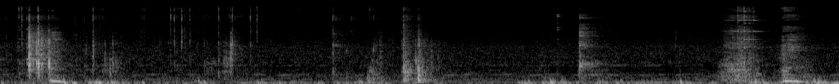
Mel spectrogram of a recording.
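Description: Scattered clicks and light knocks of metal motor parts, a multimeter and test leads being handled and set down on a workbench, with the hollow steel motor housing picked up near the end.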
